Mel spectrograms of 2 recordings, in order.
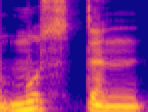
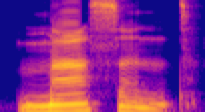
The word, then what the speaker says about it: mustn't: y está en ti yo no digo mustang te digo más santo repito son mi más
